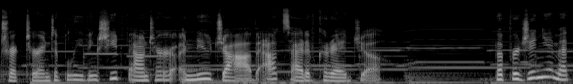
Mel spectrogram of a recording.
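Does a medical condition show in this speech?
No.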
